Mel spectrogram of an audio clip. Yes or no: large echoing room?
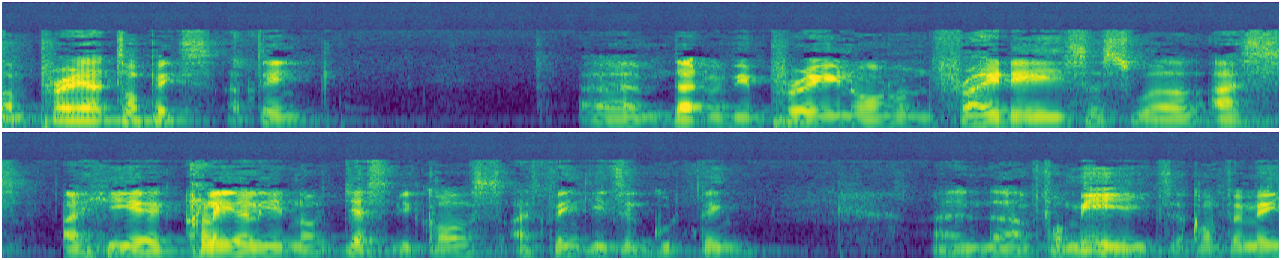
yes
